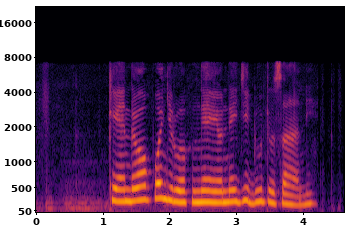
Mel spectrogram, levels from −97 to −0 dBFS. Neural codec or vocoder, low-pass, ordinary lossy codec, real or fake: codec, 16 kHz, 2 kbps, FunCodec, trained on Chinese and English, 25 frames a second; 7.2 kHz; none; fake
